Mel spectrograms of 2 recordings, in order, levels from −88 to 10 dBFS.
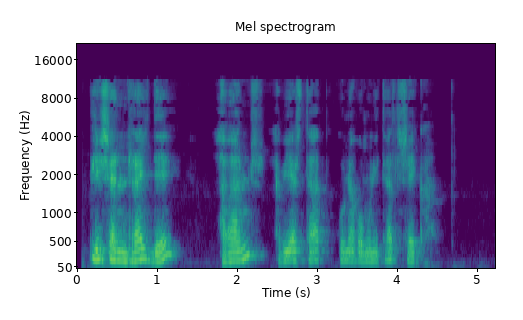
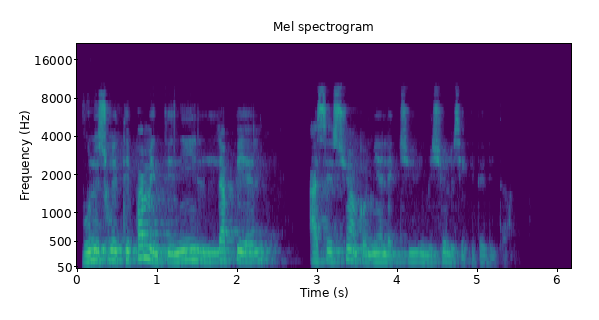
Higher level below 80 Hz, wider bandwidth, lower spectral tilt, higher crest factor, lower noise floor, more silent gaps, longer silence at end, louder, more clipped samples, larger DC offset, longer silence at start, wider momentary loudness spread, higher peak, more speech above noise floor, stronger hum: first, -56 dBFS vs -70 dBFS; about the same, 11.5 kHz vs 10.5 kHz; about the same, -5 dB/octave vs -5 dB/octave; about the same, 20 dB vs 18 dB; second, -63 dBFS vs under -90 dBFS; neither; second, 0.75 s vs 0.95 s; first, -20 LUFS vs -28 LUFS; neither; neither; about the same, 0.15 s vs 0.1 s; about the same, 12 LU vs 12 LU; first, 0 dBFS vs -12 dBFS; second, 43 dB vs over 62 dB; neither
